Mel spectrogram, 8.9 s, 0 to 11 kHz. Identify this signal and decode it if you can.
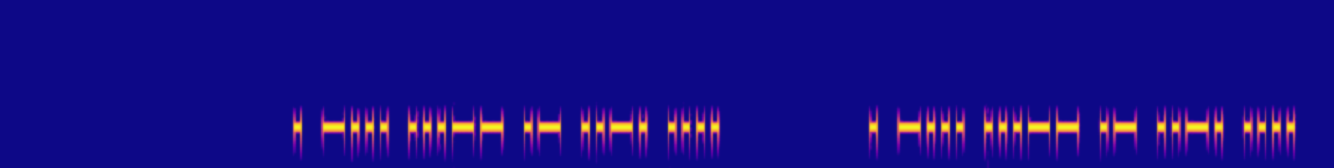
Morse code, heard as a keyed tone, about 25 wpm, 700 Hz. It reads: EB3AFH EB3AFH
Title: DXCC-100 Call Signs - 6 Characters - Repeated 2x - 25wpm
